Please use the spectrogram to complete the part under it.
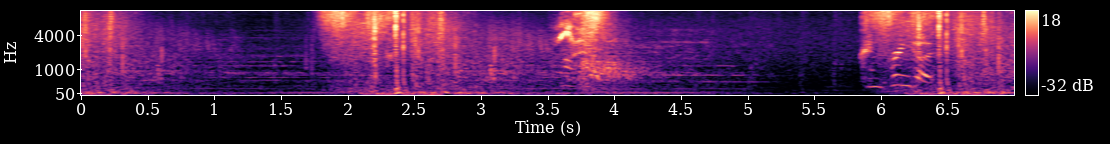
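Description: Confringo explosive spell cast in Hogwarts Legacy, heavy booming blasts that land in separate bursts with crackling debris between them, loud and close, set against a steady rumbling background.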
